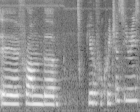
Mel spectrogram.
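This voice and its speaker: A woman's high-pitched voice with a non-native accent, at a moderate pace, over noticeable background noise. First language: not English. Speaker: book reviewer. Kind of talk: book review monologue. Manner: halting, many fillers.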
